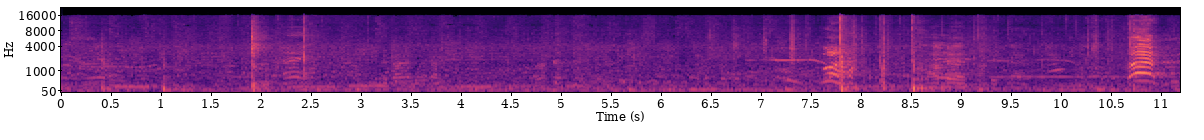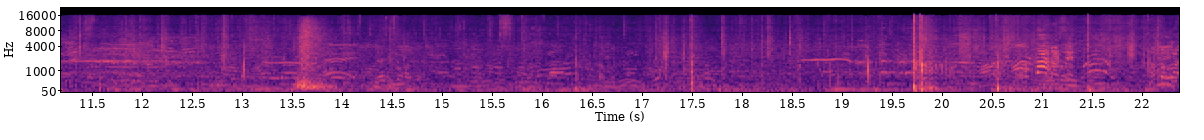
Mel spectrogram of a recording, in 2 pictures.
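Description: A volleyball game: sharp smacks of the ball being hit every few seconds, with players and onlookers shouting loudly now and then.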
